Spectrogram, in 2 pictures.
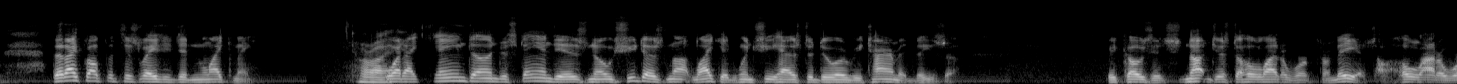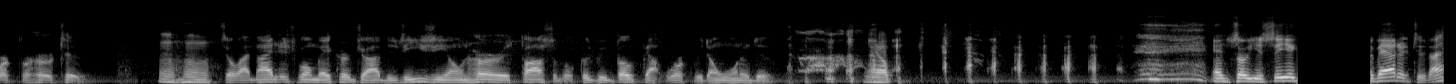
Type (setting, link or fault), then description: link, video call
